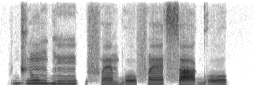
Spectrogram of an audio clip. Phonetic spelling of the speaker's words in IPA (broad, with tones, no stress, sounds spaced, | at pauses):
d͡ʒ ũ˦ ɡ͡b ĩ˦ | f ɛ̃˨ b o˨ f ɛ̃˧ s a˨ ɡ o˨˦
